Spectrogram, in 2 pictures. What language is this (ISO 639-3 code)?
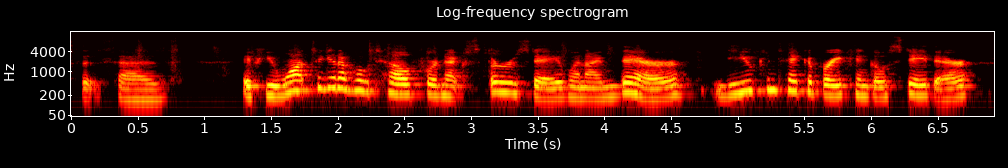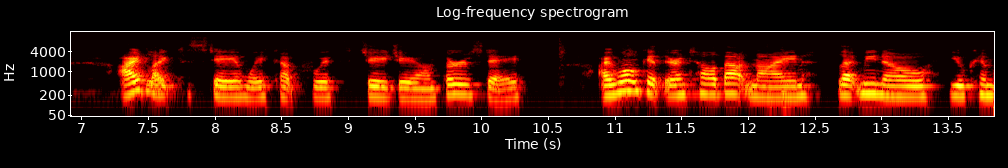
eng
